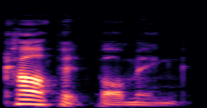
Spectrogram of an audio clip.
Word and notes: carpet bombing: British English

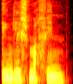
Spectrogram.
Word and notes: english muffin: British English

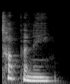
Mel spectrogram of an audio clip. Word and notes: tuppenny: British English

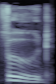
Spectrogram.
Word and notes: food: American English

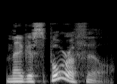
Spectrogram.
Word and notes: megasporophyll: British English

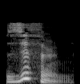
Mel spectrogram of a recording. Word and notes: zithern: British English

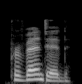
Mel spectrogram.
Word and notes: prevented: British English

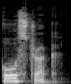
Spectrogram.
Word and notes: awestruck: British English

